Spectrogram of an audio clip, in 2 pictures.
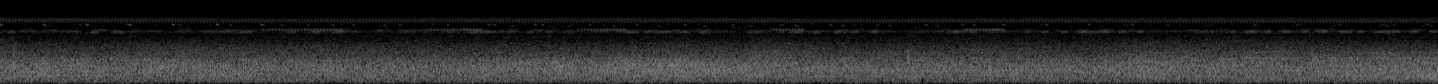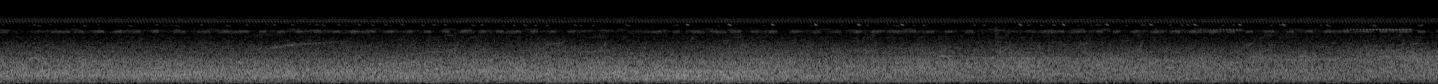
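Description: Insects calling steadily: a continuous high trill with a pulsing chirp beneath it, over a steady outdoor background rush that swells a little in the middle.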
